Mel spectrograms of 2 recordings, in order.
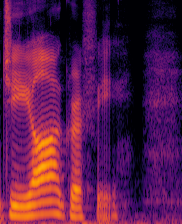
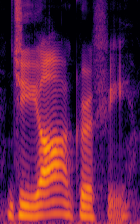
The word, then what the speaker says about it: geography: For the third word, the emphasis was on the second syllable, og in geography.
